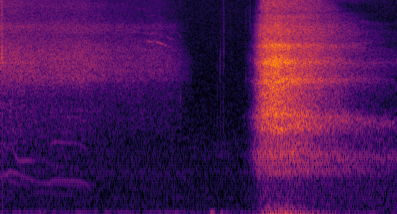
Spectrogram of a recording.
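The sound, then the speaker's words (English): A deep breath taken during a guided breathing exercise: a quiet stretch and a brief sniff, then one long, loud, airy exhale that swells and slowly trails off. “Let's breathe.”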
